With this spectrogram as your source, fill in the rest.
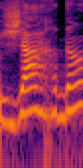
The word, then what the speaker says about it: jardin: Voir le jardin, the un at the end of jardin is a nasal sound.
